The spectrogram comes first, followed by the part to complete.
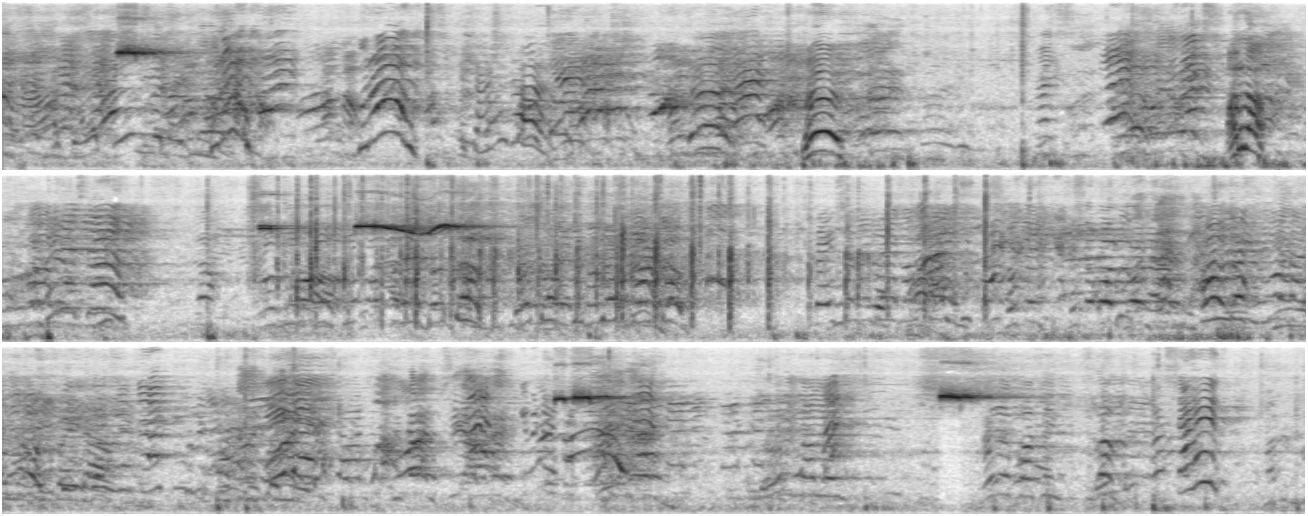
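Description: Children and onlookers shouting and calling out during a youth football match, with occasional thuds of the ball being kicked.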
